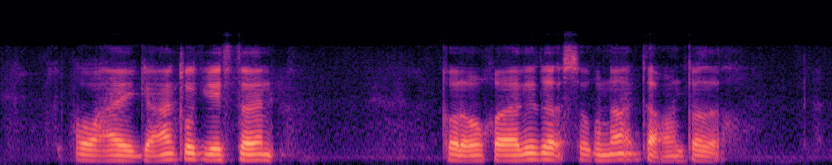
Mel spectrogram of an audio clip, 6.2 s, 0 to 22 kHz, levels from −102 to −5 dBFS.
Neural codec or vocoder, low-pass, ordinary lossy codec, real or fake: codec, 16 kHz, 1 kbps, FunCodec, trained on Chinese and English, 50 frames a second; 7.2 kHz; Opus, 32 kbps; fake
